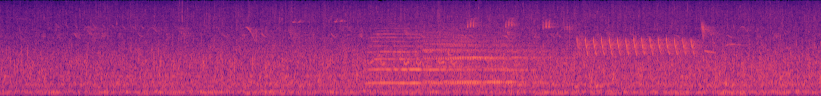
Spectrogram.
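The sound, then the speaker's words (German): Steady rushing of flowing river water during a boat ride on the river fills the whole recording at moderate level, with a brief whistling tone and a short buzzing insect-like trill rising above it midway. “Deine Fahrt auf dem Fluss geht weiter.”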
